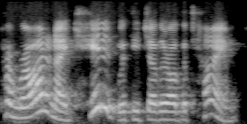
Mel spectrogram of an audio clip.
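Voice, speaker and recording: A woman narrates a children's book in an expressive read-aloud style. Her pitch is average for a woman. The recording is slightly dull and lo-fi. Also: moderate pace. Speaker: storybook reader.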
